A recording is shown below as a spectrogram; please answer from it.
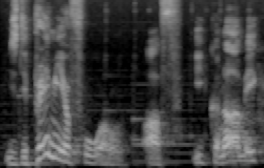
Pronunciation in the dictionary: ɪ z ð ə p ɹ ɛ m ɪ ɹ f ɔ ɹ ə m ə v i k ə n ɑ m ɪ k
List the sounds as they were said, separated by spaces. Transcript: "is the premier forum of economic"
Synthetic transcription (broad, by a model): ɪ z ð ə p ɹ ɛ m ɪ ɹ f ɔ l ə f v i k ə n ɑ m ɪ k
